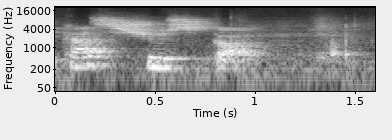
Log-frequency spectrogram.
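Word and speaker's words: Kościuszko: One of the subway stations here is called after the B place historical figure Kasushka. In a place they pronounce this name in a funny way. People in Brooklyn say Kasushuska.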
